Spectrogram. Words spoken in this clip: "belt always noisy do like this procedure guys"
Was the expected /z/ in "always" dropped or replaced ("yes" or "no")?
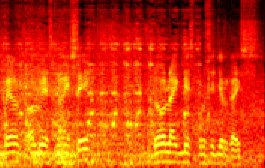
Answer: yes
